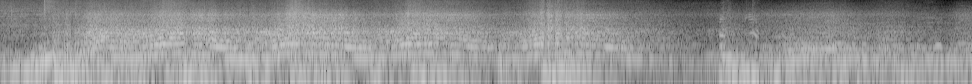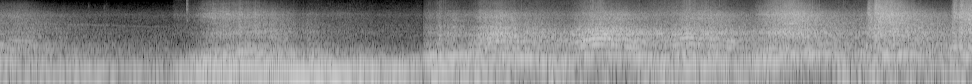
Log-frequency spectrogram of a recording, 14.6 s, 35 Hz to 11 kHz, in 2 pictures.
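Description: Ferrari 458 Spider's naturally aspirated V8 revved again and again at low speed, its pitch rising and falling with each blip of the throttle, with a lull in the middle.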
